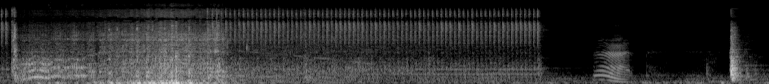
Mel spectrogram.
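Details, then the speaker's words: Champ forklift of unknown year, sat for years, cranking strongly and evenly at about three to four turns a second for five seconds without firing; no fuel reaching the engine. "so this old girl run once we get her some fuel"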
